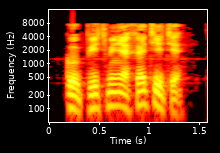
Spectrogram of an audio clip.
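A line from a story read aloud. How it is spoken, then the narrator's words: Plain. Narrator (Russian): сказал Зих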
